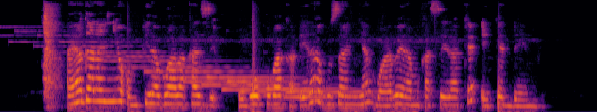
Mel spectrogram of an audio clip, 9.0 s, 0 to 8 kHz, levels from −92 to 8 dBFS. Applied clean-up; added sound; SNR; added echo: none; Mallet percussion; 12 dB; reverberation time 0.2 s.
